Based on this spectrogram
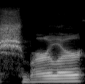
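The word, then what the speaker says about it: Schmirler: eight the fact that her name was schurer and it rhymes with kler really just the the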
